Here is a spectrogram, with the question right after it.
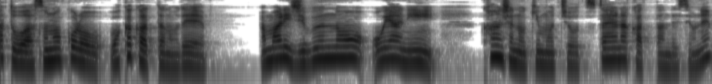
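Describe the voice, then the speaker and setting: On a very clean recording with a silent background and a dry, close sound with no echo, a woman with a dark, mellow tone talks at a moderate pace and medium pitch with lively intonation. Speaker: Japanese teacher podcaster. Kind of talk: language-learning podcast monologue.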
